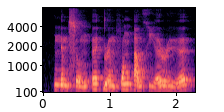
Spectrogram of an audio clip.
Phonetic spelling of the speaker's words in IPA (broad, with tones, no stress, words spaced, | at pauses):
nə˨˩m so˨˩˦ŋʔəː˦˥t̚ ɹə˨˩˨mfɔ˧˥ŋʔa˨˩˦w xi˨˩˦ə̯ ɹɨ˨˩˦ə̯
